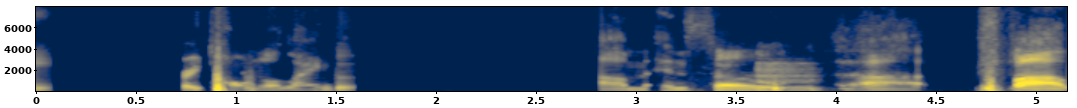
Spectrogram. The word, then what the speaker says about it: pho: It's pho, like fun, with the N taken off the end of it. – You sure it's not pho? – I don't know what that is.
